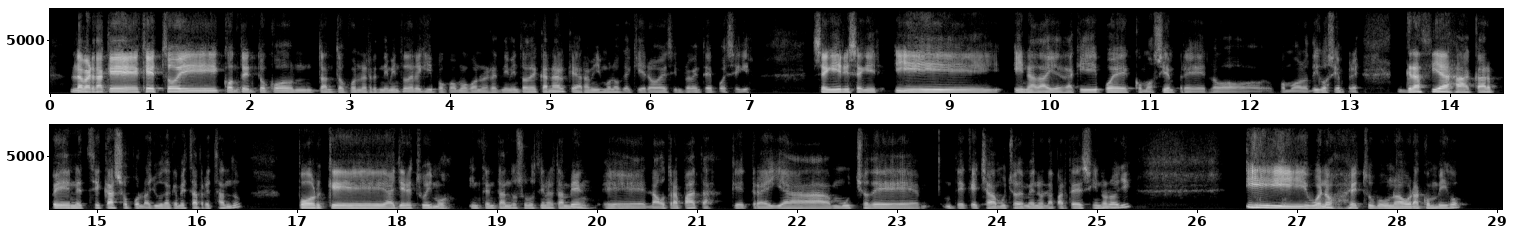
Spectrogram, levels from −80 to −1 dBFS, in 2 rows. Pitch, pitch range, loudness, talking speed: 120 Hz, 115-135 Hz, -23 LUFS, 190 wpm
